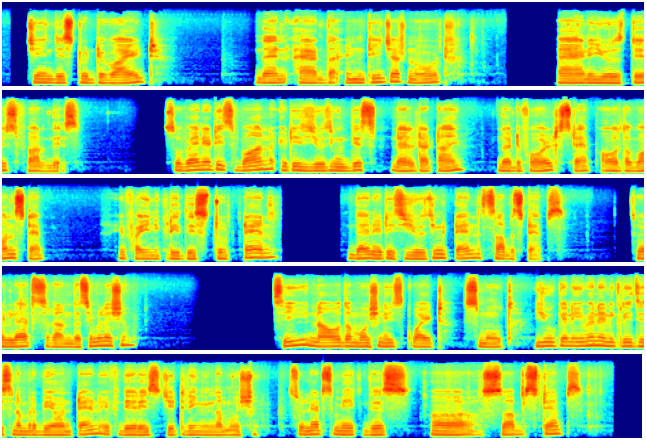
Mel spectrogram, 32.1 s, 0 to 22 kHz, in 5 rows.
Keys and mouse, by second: 0.5-2.2 drag, 2.8-5.8 drag, 6.2 click, 7.6 click, 11.4 middle click, 12.9 click, 14.2-15.6 drag, 17.0 middle click, 19.1 shift+Right, 19.1 shift+Left, 19.3 shift+Right, 19.5 shift+Left, 20.5 space, 21.8 shift+Left, 21.8 shift+Right, 22.2 space, 28.1 click, 28.6 F2.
